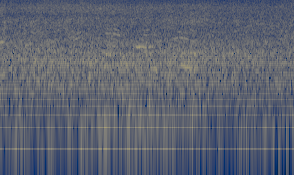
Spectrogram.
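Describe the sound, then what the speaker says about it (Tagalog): Strong sea waves wash continuously onto a sandy beach where fishing boats rest, a dense, loud, unbroken roar of surf for the whole stretch. "Medyo malakas yung alon niya guys."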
